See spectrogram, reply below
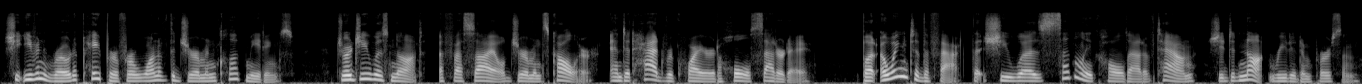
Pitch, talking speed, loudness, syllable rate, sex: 170 Hz, 205 wpm, -20 LUFS, 5.1 syllables/s, female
